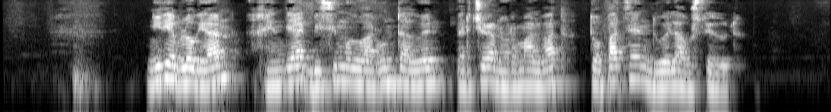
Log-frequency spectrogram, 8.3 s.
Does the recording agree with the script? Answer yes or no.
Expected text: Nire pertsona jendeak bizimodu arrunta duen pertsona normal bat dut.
no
